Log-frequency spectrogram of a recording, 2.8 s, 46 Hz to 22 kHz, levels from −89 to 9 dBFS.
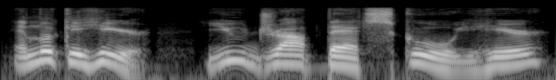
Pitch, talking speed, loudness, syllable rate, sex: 145 Hz, 195 wpm, -18 LUFS, 4.5 syllables/s, male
